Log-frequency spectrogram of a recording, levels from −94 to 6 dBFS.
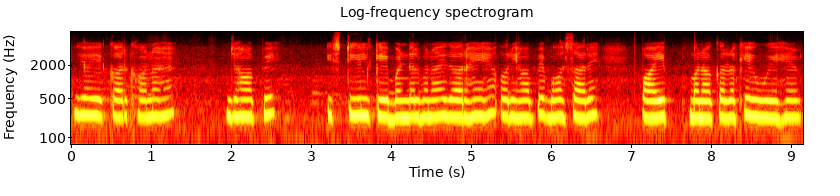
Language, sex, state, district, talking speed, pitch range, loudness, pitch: Hindi, female, Madhya Pradesh, Katni, 155 wpm, 235-255 Hz, -15 LUFS, 240 Hz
